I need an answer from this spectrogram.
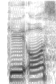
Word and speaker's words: chaos: is not pronounced at all L is not pronounced then you have chaos c h a oos chaos means confusion so CH is written as ch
